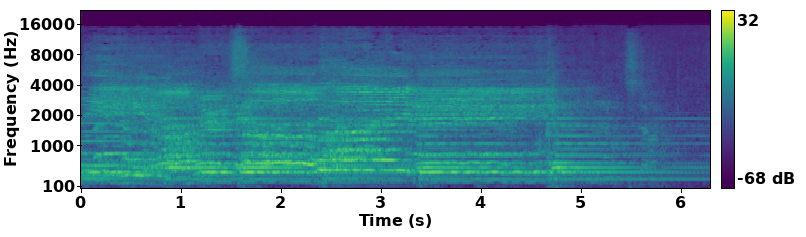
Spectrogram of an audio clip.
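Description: A church congregation singing a hymn together in sustained notes; the singing fades out over the last second or so.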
